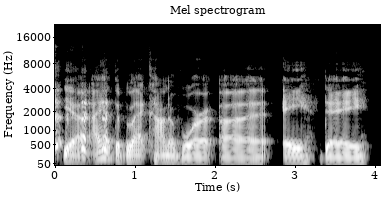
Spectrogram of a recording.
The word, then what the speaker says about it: EDA: I'm still, I had the black carnivore, A-Day, A-Day Fox. It's spelled EDA, and they have really encouraged me to at least be open to it.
